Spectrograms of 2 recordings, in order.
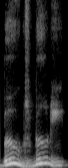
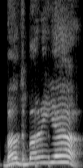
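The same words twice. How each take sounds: First: Slow, puzzled, falling, still working it out; puzzled slow repeat. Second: Higher and louder, "Bugs Bunny?" rising as it clicks; light up on "Bugs Bunny?", then a loud "Yeah"; sudden recognition. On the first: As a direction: say "Bugs Bunny?" slowly and flatly, as if not yet getting it. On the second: Sudden recognition in retold reply. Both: Retold or imitated.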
